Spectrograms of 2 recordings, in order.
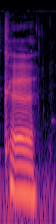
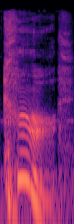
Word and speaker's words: Kerr: Judith Kerr. – Wrong. Incorrect. Incorrect answer. – Kerr. – Incorrect answer. – Go on, then. – It's pronounced Judith Carr, right. Despite being spelt K-E-R-R.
